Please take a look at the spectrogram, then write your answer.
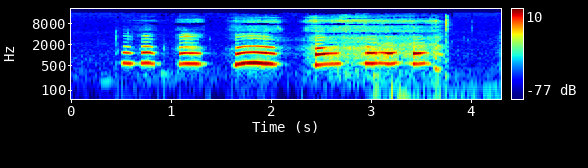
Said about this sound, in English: That's the sound of me crying.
